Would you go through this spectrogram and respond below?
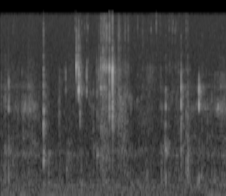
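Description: Close bites into a crunchy Chili's tortilla give a few soft crunches and moist chewing clicks, spaced out over a faint background.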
